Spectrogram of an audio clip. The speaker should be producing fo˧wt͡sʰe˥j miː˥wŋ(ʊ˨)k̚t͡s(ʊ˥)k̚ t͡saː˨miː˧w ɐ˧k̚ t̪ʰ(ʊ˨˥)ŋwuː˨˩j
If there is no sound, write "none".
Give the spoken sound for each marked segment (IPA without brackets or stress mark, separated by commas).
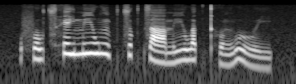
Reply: ʊ˨˥, ʊ˥, ʊ˨˥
